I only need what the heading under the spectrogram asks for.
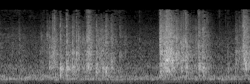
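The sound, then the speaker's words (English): Dice rattling inside a dice bucket during a tabletop role-playing game, a loud, continuous clattering shake with a brighter, stronger burst of clacks partway through and no voices. “Hand me the dice bucket. Oh. I like to use force dice for this.”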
